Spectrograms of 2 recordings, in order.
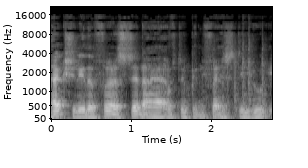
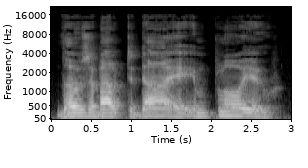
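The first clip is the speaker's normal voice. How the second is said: slow, louder entreaty; imploring; 3 semitones higher, 5 dB louder than usual. Acted. Dying man implores the ghosts, slow ringing plea. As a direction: draw it out as a strong appeal.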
